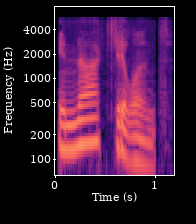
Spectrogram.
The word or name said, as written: inoculant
